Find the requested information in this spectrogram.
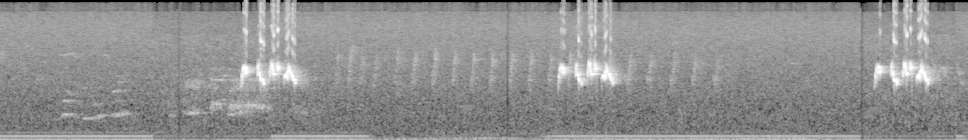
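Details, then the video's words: Red-whiskered bulbul song played to caged birds to make them excited during decoy trapping. Three short, bright, warbling phrases come about every four seconds, each a tight cluster of chirpy whistles, over a steady low electrical hum. "ต่อเพนียดนกกรงหัวจุกแก้มแดง เปิดให้นกฟัง ยั่วให้นกคึก"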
